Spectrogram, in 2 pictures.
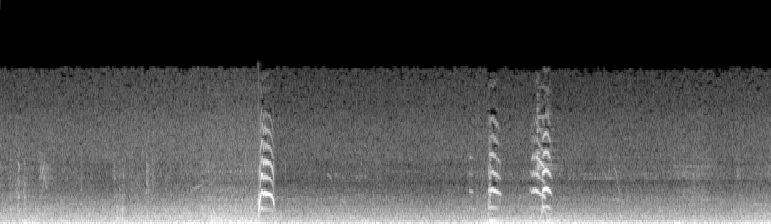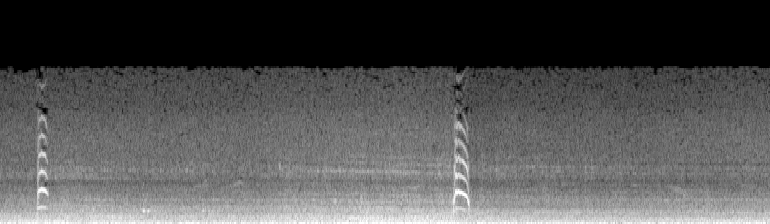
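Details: Brown-eared bulbul, one of a visiting pair where one keeps watch while the other feeds and bathes, gives five or six brief, sharp, shrill notes at irregular intervals against a steady low roar of traffic or rushing water.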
